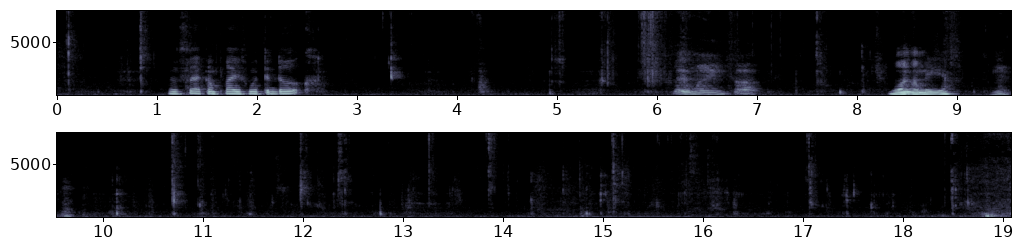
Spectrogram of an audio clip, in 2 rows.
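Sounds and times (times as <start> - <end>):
chewing and mouth sounds: 2.5 - 6.2, 9.9 - 18.8.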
